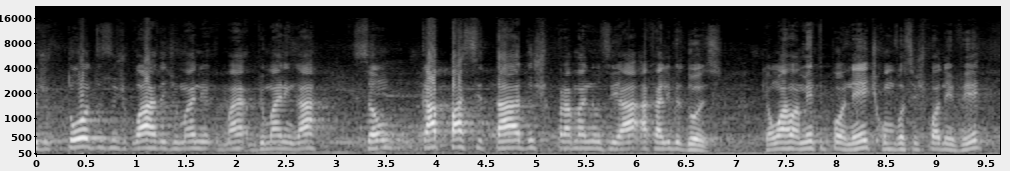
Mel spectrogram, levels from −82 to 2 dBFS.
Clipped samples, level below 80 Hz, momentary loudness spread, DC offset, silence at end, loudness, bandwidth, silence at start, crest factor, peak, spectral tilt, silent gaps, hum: under 0.1%; -38 dBFS; 9 LU; under 0.1%; 0 s; -15 LUFS; 15.5 kHz; 0 s; 14 dB; 0 dBFS; -6 dB/octave; none; none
